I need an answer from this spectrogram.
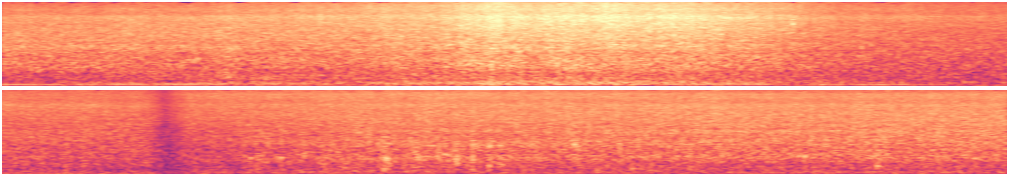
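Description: Ocean surf breaking and washing up a sandy shore, a steady rushing wash that swells a couple of seconds in and then eases off.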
